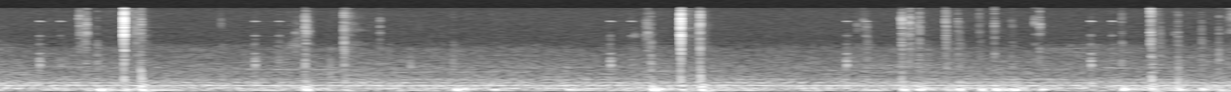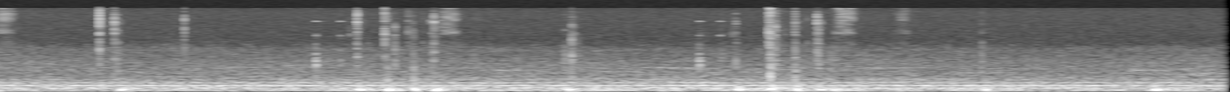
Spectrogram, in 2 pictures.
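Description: Typing on a computer keyboard: irregular key clicks in short runs, over a steady low electrical hum.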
